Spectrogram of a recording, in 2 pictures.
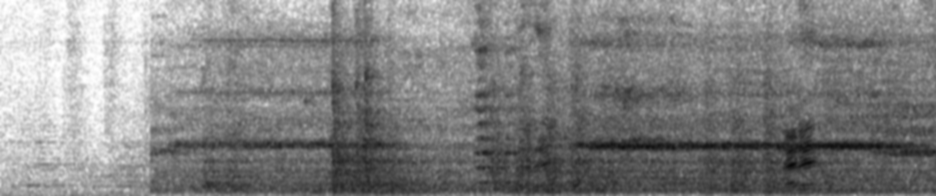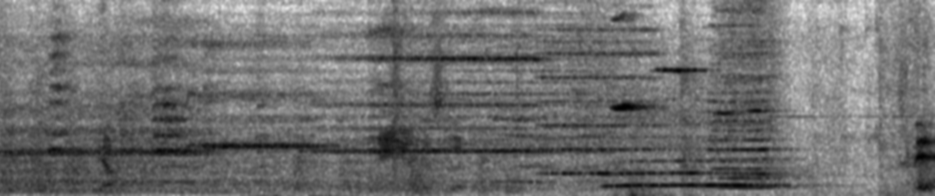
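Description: New York City subway train pulling into the station. A loud rumble starts about a second and a half in and carries on, with high steady wheel squeal over it. Lower squeals come near the end as it slows.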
